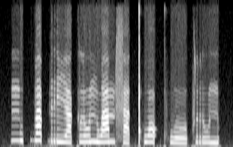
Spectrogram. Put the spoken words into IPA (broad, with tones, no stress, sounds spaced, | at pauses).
m u˦˥ k̚ b a˥˩ p̚ r i˨˩ a̯ k l o˥˩ n w a˥˩ m s a˨˩ t̚ kʰ w ɔ˥˩ ʔ kʰ w oː˩˦ k r u˧ n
